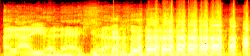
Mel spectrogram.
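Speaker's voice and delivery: slow, loud, over-the-top Cockney accent.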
